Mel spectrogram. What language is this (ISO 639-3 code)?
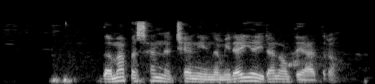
cat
